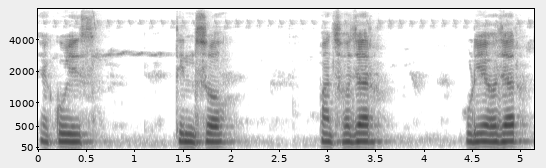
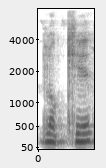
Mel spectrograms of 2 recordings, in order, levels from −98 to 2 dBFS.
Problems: low volume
